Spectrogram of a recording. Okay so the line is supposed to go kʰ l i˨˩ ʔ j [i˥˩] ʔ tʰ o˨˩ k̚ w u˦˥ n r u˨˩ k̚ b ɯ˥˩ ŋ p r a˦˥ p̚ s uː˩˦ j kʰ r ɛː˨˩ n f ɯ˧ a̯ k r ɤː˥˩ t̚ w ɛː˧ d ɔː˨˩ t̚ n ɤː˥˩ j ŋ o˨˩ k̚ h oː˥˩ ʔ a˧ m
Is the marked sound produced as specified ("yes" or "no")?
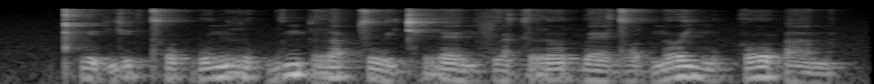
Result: yes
